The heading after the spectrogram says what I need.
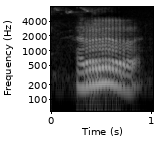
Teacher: This word it doesn't have the ch that we've been talking about, but now we've got a new sound in Afrikaans that a lot of people in different languages struggle with a little bit, and it's the rrr, as if your tongue is jumping up and down in your mouth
